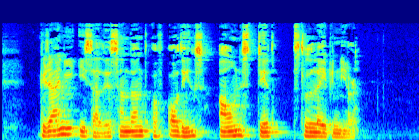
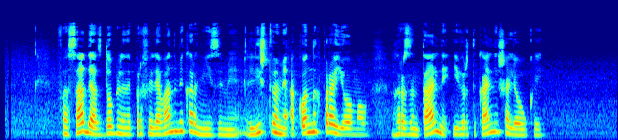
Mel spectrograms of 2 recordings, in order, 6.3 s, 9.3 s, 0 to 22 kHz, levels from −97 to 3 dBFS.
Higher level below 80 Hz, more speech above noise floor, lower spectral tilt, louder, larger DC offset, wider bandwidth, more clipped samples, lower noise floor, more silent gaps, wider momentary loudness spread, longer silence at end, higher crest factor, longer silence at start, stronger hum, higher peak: first, -48 dBFS vs -76 dBFS; first, 47 dB vs 38 dB; about the same, -4.5 dB/octave vs -5.5 dB/octave; first, -16 LUFS vs -26 LUFS; neither; about the same, 11.5 kHz vs 11 kHz; neither; about the same, -63 dBFS vs -64 dBFS; neither; second, 9 LU vs 12 LU; second, 0.9 s vs 1.15 s; second, 16 dB vs 22 dB; second, 0.6 s vs 0.95 s; neither; first, -2 dBFS vs -6 dBFS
